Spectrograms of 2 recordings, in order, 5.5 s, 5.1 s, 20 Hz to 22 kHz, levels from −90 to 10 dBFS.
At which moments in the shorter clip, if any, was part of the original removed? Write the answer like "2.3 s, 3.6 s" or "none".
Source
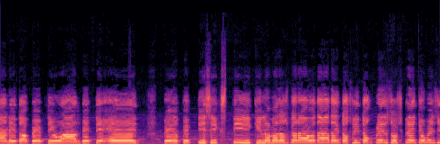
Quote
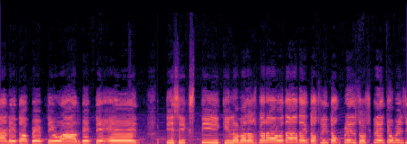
2.0 s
